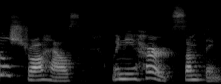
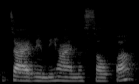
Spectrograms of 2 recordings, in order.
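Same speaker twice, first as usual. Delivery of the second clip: ordinary delivery, nothing marked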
